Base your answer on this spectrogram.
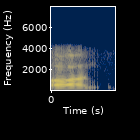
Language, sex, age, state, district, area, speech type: Manipuri, male, 30-45, Manipur, Churachandpur, rural, conversation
